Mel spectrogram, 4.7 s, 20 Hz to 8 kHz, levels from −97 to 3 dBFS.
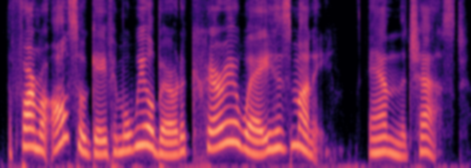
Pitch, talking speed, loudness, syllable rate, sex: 240 Hz, 190 wpm, -19 LUFS, 5.3 syllables/s, female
